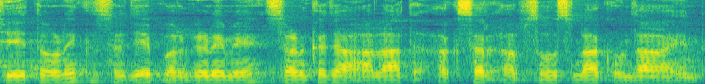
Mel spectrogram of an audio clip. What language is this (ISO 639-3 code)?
snd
